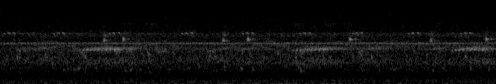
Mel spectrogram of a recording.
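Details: Lakeside frog chorus of buzzy croaks and quick ticking notes, several overlapping, over a continuous high whine.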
